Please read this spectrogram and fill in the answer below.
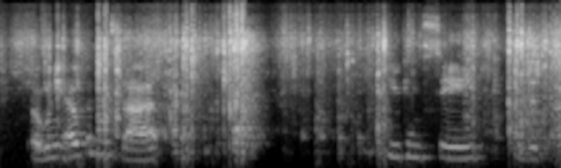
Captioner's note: plastic crinkling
